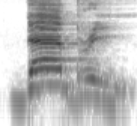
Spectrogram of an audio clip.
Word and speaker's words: debris: This is pronounced as debris. Debris. Debris. Debris. That is how to pronounce that word. This is pronounced as debris, not debris. Debris. Debris. Debris. The S there is so silent.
